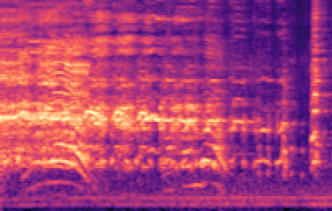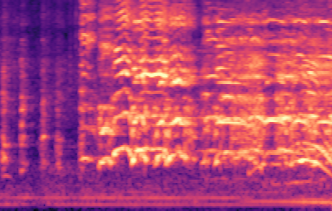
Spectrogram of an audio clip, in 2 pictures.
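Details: Crowing practice of a Kokok Balenggek rooster in Ampang Kualo, Solok: a loud multi-syllable tiered crow, a short stretch of clicks and taps, then a further long crow with rapid repeated notes.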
